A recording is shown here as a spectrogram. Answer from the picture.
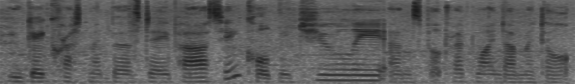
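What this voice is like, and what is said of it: Put-on English accent. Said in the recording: “She's doing an English accent.”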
